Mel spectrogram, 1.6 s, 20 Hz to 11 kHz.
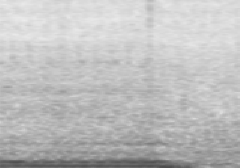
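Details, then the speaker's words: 50hp Yamaha 4-stroke outboard on a Key West 1720 boat, on a garden-hose water supply, after fixing mixed-up spark plug wires: deep, even low rumble with no misses, then it drops off; normal idle. "there we go that thing's running perfect that's what it was we just had some spark plug wires that were mixed up it is just running just as smooth as it can"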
